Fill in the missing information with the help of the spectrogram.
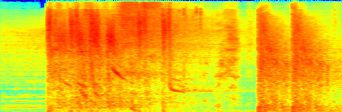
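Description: Rapid bursts of gunfire crackle loudly and densely, shots overlapping in a sustained volley with a brief lull before another heavy burst.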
